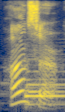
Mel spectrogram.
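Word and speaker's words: answer: आंसर यानी जवाब देना, यहाँ पर डब्ल्यू जो है ये साइलेंट है।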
